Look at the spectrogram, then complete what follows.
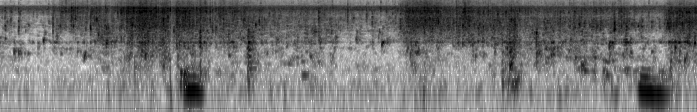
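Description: Water trickling and splashing in a shallow river pool that has almost stopped flowing.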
